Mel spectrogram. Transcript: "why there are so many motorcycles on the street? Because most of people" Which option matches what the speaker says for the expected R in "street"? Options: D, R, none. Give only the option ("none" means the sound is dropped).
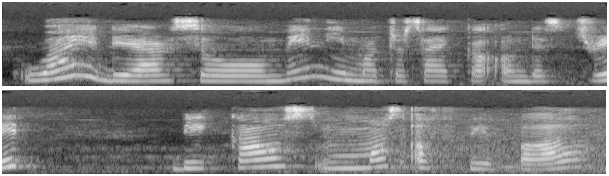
R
